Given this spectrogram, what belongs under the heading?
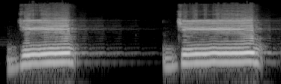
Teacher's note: یہ جو ہے زبان کے درمیان اور تالو کے درمیان سے ادا ہوتا ہے۔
